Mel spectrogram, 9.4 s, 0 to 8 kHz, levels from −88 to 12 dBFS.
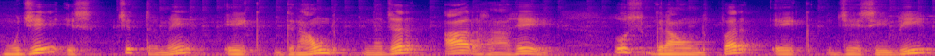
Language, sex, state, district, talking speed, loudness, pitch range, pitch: Hindi, male, Madhya Pradesh, Dhar, 95 wpm, -18 LUFS, 105-160 Hz, 110 Hz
